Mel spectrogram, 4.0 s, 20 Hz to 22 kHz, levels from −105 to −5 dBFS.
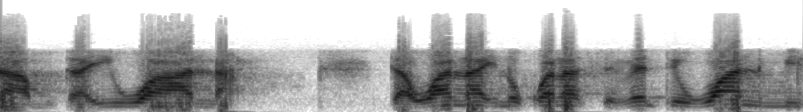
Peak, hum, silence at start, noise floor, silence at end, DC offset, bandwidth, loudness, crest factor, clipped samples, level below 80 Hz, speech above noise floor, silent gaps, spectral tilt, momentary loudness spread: -4 dBFS; none; 0 s; -43 dBFS; 0 s; under 0.1%; 10.5 kHz; -17 LUFS; 14 dB; under 0.1%; -48 dBFS; 26 dB; none; -5.5 dB/octave; 8 LU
